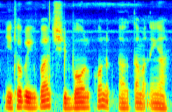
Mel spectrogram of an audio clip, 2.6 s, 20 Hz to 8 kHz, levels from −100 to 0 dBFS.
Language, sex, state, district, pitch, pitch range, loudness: Garo, male, Meghalaya, West Garo Hills, 100 Hz, 95-110 Hz, -17 LUFS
